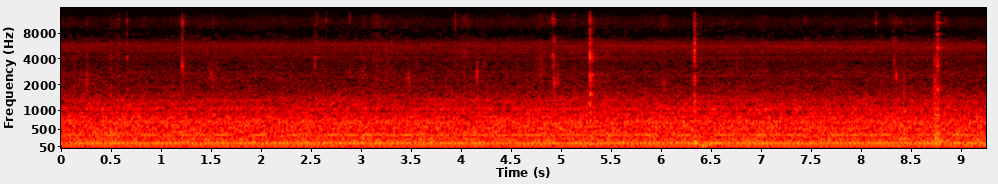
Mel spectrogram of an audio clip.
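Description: Steady low mechanical hum from a running machine, with a few short sharp clicks, the loudest about six and a half and nine seconds in.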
